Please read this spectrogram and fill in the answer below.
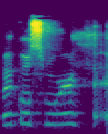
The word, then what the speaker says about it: Wigglesworth: Wigglesworth is spelled WIGGLESWORTH.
